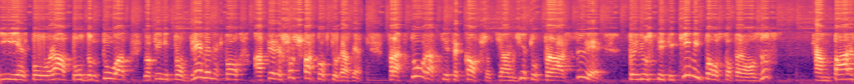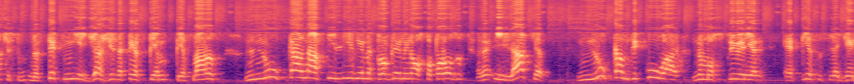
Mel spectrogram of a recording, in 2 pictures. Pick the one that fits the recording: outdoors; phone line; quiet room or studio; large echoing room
phone line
